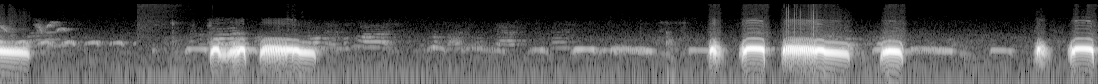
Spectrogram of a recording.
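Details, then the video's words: Spotted dove used as a decoy to provoke and attract wild doves, singing the 'gáy gọi một hậu' pattern: low hooting coos in bursts, a long throaty drawn-out note, then stuttered repeated short coos near the end. "chim cu gáy mồi thúc gù kích bổi hiệu quả/ tiếng chim cu gáy bài bản gáy gọi một hậu"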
